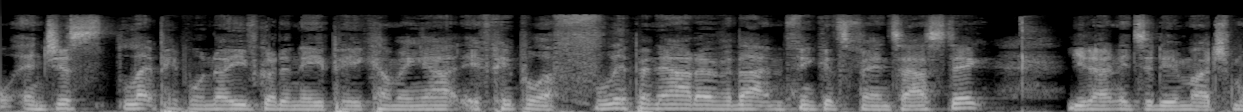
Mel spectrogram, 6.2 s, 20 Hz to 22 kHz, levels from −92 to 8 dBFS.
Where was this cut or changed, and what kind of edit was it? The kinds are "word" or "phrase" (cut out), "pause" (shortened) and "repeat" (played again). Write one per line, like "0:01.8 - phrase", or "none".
0:05.3 - pause

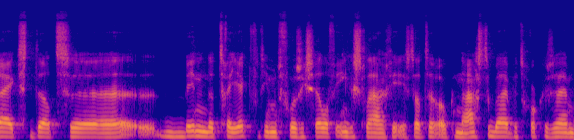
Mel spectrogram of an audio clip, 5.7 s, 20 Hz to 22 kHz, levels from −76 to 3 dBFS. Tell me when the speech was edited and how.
none

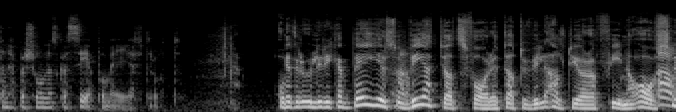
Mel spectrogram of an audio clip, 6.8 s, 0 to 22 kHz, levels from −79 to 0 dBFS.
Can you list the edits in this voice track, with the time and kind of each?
0:02.9 - word

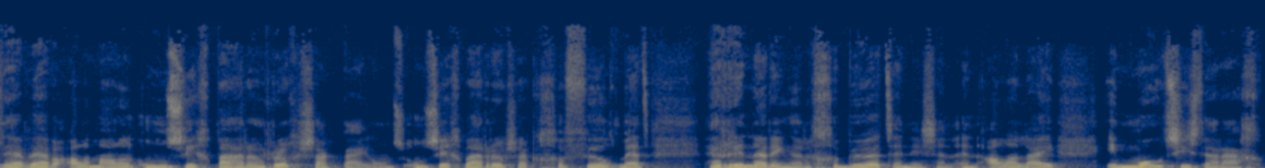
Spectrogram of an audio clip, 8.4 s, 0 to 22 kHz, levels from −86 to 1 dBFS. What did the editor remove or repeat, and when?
none

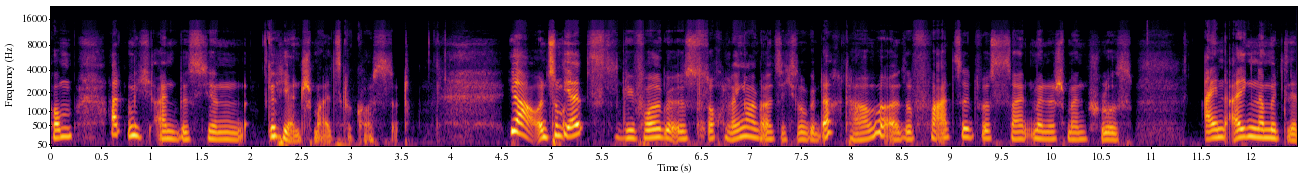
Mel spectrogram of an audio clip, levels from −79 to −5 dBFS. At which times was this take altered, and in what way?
0:02.0 - word
0:05.1 - word
0:05.6 - word
0:07.1 - word
0:09.2 - phrase
0:10.4 - word

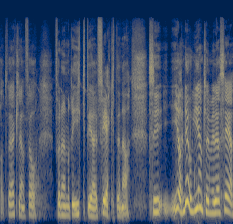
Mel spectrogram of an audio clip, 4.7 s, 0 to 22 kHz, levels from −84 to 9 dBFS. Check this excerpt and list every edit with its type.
0:03.6 - word

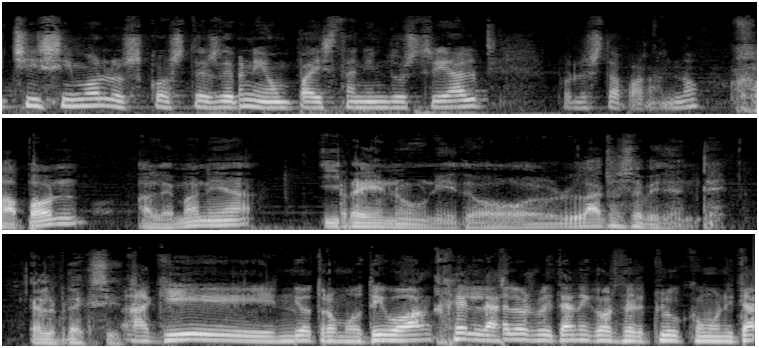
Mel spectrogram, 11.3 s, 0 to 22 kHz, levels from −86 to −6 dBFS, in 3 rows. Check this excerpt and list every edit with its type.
0:01.2 - word
0:02.4 - word
0:05.5 - word
0:06.8 - word
0:09.0 - word
0:10.1 - word

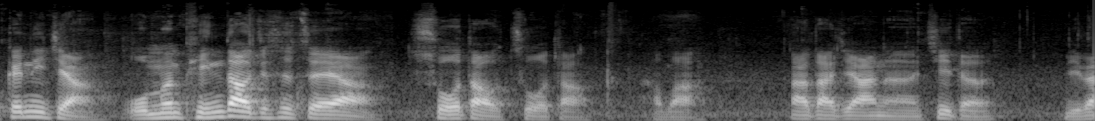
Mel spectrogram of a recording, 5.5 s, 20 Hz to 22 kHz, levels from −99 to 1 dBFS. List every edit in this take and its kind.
0:02.0 - pause

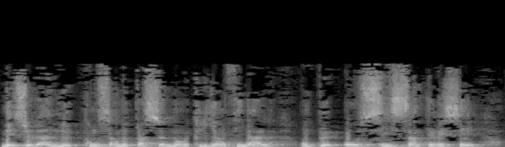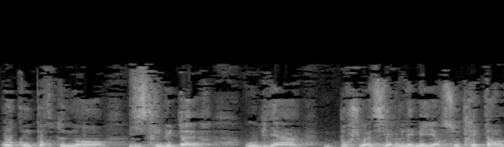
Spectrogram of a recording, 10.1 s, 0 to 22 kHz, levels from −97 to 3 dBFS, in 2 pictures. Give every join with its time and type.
0:01.9 - word
0:06.3 - word

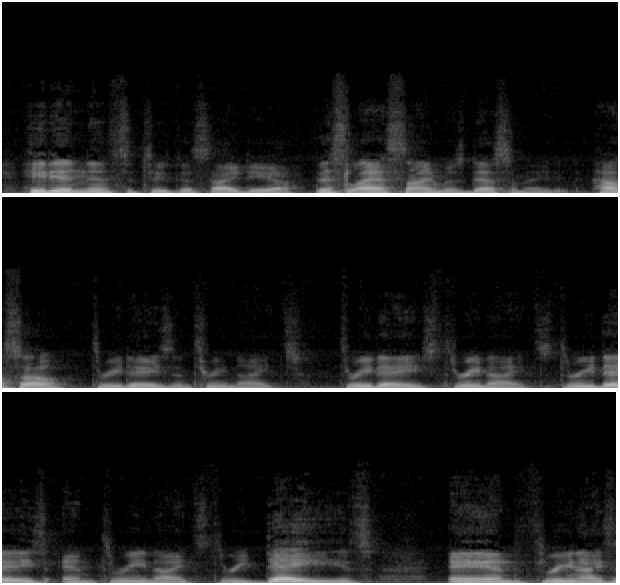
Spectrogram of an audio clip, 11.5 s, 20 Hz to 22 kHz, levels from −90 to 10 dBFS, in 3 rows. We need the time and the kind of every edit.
0:01.9 - pause
0:03.6 - pause
0:04.3 - pause

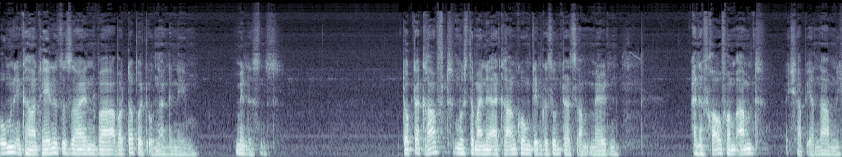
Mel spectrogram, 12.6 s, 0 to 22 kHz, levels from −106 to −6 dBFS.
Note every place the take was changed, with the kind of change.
none

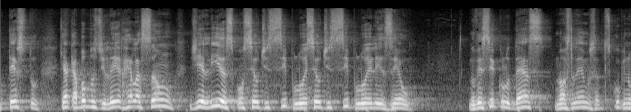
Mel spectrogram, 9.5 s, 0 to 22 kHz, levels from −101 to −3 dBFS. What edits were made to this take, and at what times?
0:01.8 - word
0:04.6 - repeat
0:08.3 - pause

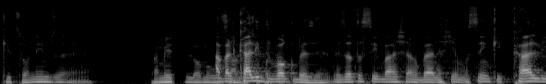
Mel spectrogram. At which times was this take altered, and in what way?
0:01.7 - word

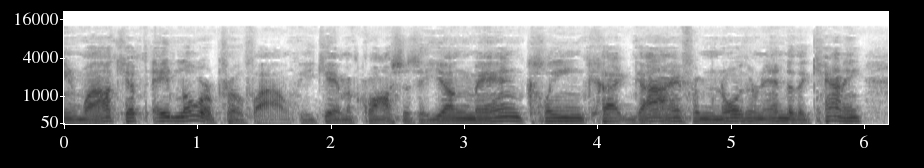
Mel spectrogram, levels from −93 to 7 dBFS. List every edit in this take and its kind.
none

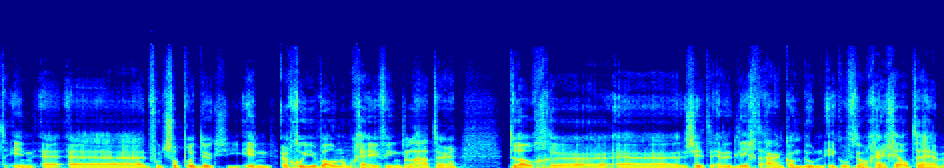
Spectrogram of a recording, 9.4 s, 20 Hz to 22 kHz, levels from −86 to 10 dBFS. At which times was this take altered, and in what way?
0:01.5 - phrase
0:02.7 - phrase
0:04.0 - phrase

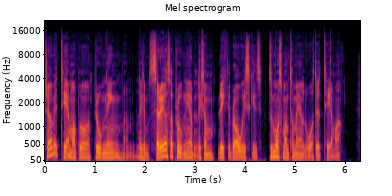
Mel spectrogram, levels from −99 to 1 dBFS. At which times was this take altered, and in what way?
0:03.0 - word
0:03.4 - pause
0:04.4 - pause
0:05.4 - word

